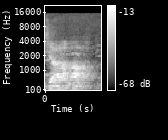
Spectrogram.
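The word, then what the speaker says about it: جاء: Also from the rule of tajweed, whenever you have a hamza and there is an alif before that, you have to put a mad on alif. You have to stretch it.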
